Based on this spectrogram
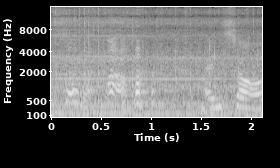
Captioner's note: chuckles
